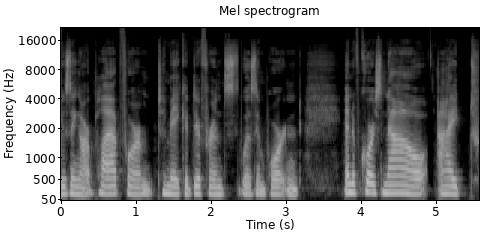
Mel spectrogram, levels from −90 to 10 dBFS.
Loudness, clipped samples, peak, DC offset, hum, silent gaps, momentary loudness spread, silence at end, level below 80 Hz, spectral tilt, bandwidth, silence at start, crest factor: -23 LUFS; under 0.1%; -6 dBFS; under 0.1%; none; none; 6 LU; 0 s; -72 dBFS; -5.5 dB/octave; 17 kHz; 0 s; 16 dB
